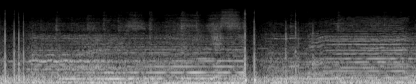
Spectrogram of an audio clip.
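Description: Aerial fireworks bursting: a quick cluster of sharp bangs at the start and another crack about two and a half seconds in, over show music with long held notes.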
